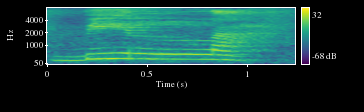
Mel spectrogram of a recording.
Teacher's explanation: Lafzul jalalah pada kalimat Allahnya ini tipis karena kan dia ada kasrah.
